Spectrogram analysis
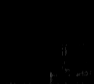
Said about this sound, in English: I'm just having another sip of coffee. I need some caffeine boosting.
